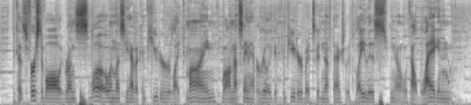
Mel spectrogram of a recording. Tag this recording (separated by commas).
Video game music, Music, Speech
